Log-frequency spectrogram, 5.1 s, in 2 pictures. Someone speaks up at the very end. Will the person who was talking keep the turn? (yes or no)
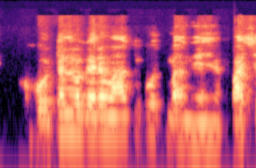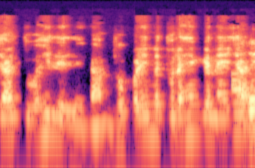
no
